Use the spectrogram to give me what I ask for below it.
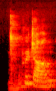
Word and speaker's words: Prudhomme: So this is a piece that was set to a poem by the French poet Sully, I can't pronounce his name, Prudhomme. Prudhomme. Prudhomme, thank you.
